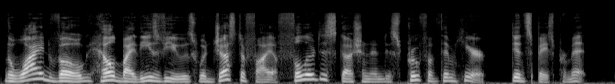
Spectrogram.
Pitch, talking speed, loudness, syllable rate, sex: 150 Hz, 195 wpm, -19 LUFS, 5.6 syllables/s, male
